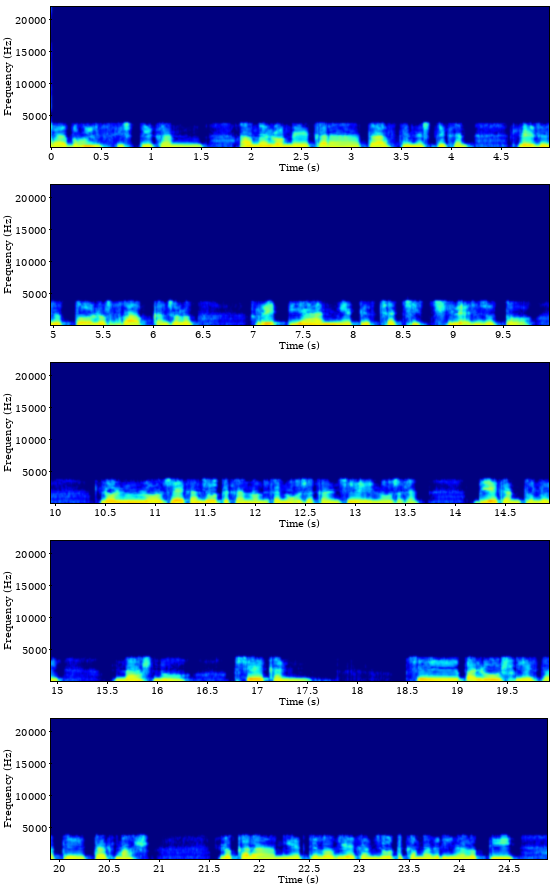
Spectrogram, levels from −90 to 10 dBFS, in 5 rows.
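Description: Throughout, the speech passes through a G.729 codec at what sounds like 8 kbit/s, cutting everything above 4 kHz and leaving the voice plainly rough, thin and synthetic. At 12.10 to 12.14 s, VoIP packet loss concealed by the speech codec drops about 30 ms of audio, which fits a single lost packet. The decoder stretches the last sound into a brief, fading smear, and the voice stays weak or distorted for tens of milliseconds after.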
